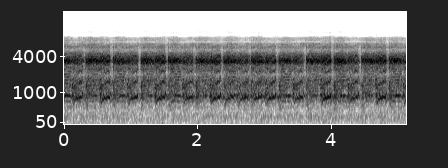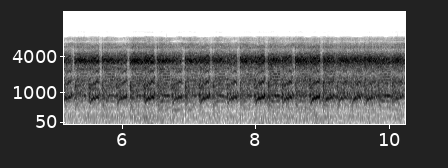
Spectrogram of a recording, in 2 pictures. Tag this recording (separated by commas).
Music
